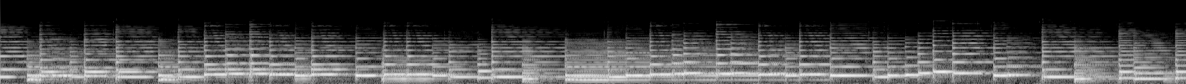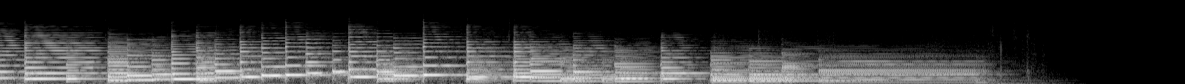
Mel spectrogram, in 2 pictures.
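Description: Solo grand piano playing a chorus of jazz blues, with fast right-hand lines mixing the major blues scale and the minor blues scale over left-hand chords. It ends with a held chord from about 19 seconds in that rings and fades.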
